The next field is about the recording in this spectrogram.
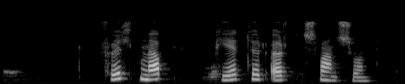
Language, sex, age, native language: Icelandic, female, 50-59, Icelandic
